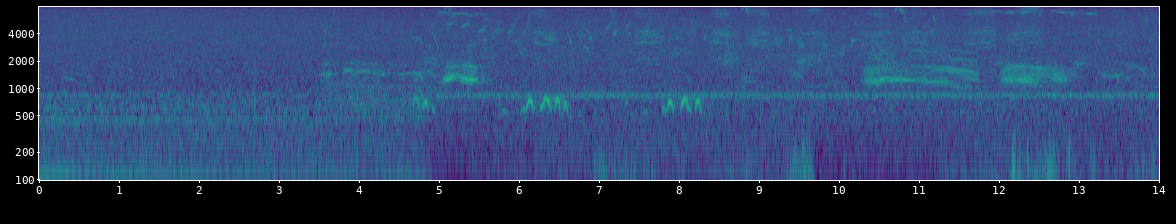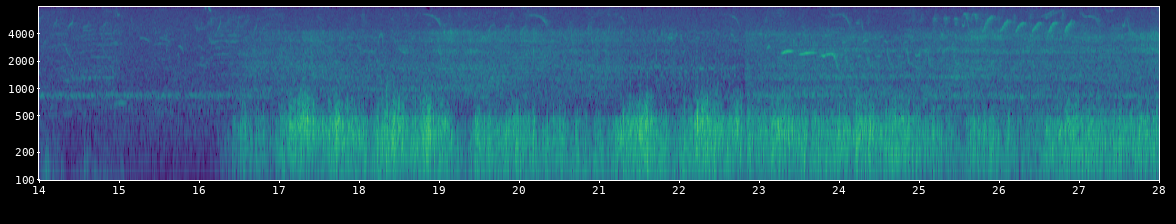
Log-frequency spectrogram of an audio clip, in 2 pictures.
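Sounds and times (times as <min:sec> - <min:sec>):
birds calling: 0:00.0 - 0:28.0.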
